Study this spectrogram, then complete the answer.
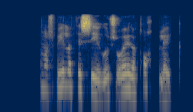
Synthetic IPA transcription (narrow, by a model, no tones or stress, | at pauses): naspɪːlaθɪ̥sɪːɣʏɾ̥sɔɣeːjɣat̪ʰɔhpleːjk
